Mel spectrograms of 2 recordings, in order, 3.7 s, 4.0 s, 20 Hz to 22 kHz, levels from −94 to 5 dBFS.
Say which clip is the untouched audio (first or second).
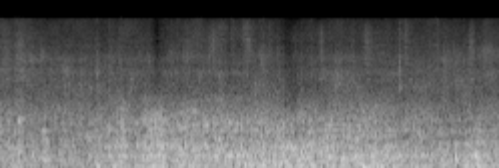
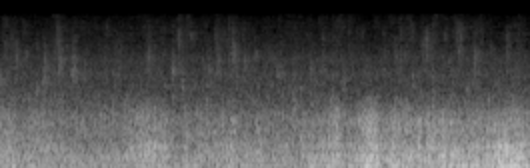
second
